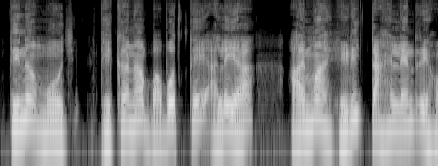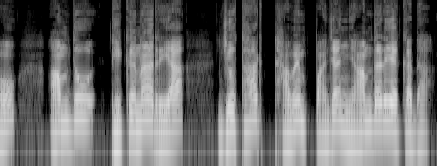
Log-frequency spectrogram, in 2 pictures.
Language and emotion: Santali, surprised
